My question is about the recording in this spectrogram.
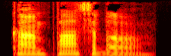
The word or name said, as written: compossibility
